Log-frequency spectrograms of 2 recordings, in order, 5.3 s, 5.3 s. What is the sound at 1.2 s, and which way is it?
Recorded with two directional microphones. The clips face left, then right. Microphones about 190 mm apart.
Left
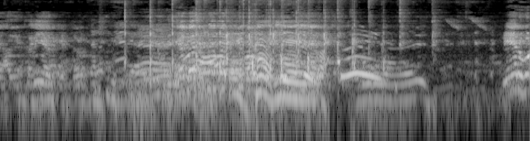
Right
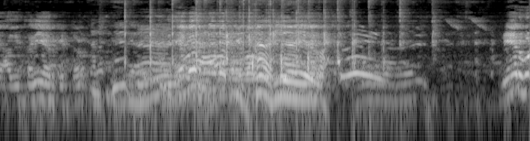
Speech, 40° left (ahead or behind).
